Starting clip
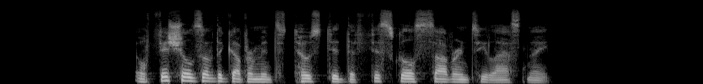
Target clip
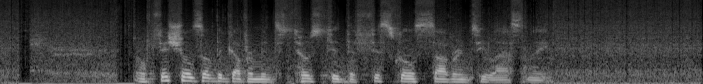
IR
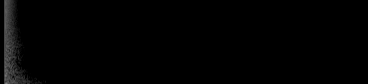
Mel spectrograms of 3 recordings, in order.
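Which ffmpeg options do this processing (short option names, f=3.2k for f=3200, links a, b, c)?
-filter_complex "[0:a]aeval=exprs='val(0)+0.5*0.0531*sgn(val(0))':c=same,asplit=2[a][b];[b]adelay=16,volume=-10.5dB[c];[a][c]amix=inputs=2:normalize=0,volume=-3dB"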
